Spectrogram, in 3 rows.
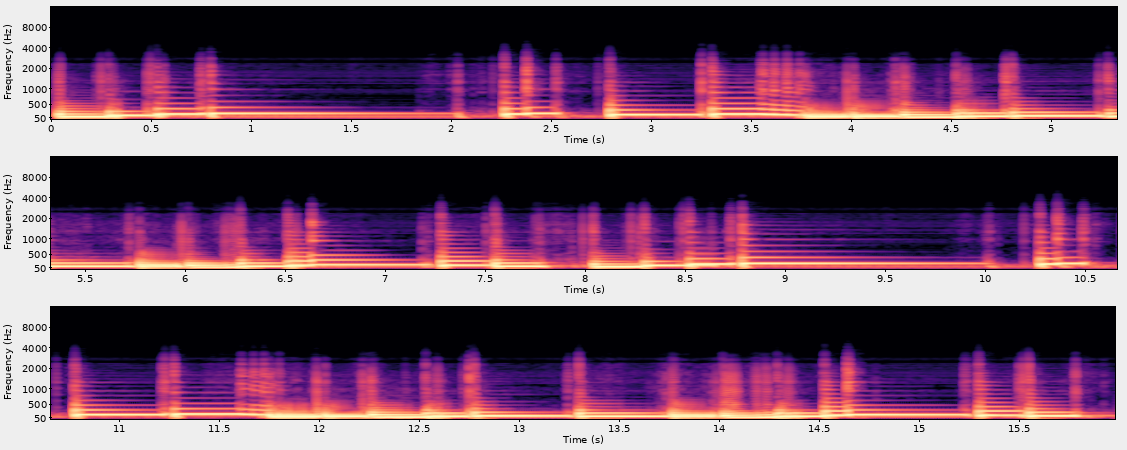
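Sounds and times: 
amped electric bass loop in F minor: 0.0 - 15.9.

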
